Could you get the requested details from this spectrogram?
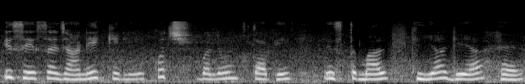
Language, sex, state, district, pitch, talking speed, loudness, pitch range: Hindi, female, Bihar, West Champaran, 260 Hz, 135 wpm, -13 LUFS, 240-280 Hz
